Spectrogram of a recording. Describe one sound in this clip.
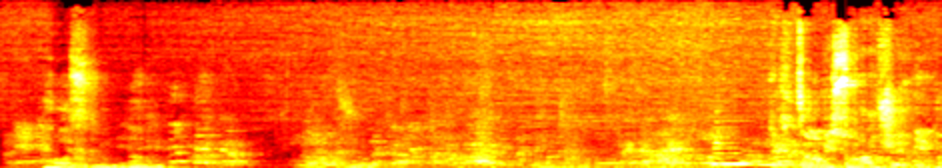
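A man sings loudly through a microphone over loudspeakers.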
